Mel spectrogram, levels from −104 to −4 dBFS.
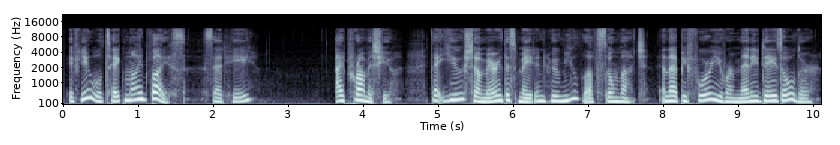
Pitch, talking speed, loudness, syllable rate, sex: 205 Hz, 180 wpm, -17 LUFS, 5.1 syllables/s, female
